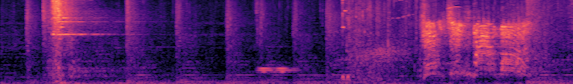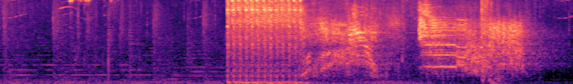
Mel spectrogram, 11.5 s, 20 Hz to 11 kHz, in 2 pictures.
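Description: Grenade blasts and bursts of gunfire from the XCOM 2 video game, a loud crash near the end among rapid shots, with game voice lines and talk heard throughout.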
